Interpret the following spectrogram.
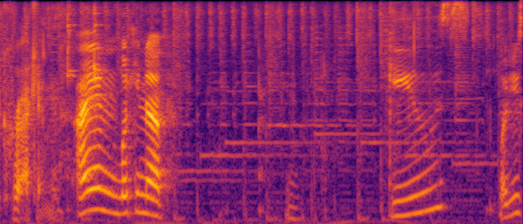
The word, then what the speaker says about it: Geuze: Pronounce G-O-O-Z. Geuze.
